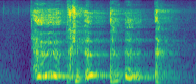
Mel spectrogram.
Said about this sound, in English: Trying to get the next breath. See, now, I'm sick. I shouldn't have done that because I'm going to start coughing now. You see?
